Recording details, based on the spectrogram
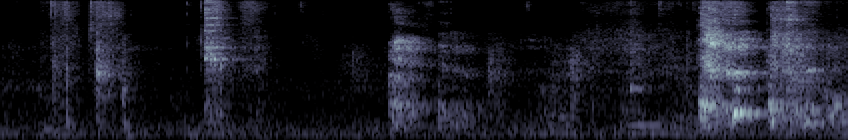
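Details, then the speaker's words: A child (son) gives several short, harsh cough bursts with throat clearing in a quiet kitchen, after family members fell ill with coughs one after another: cough. "As you can hear, my son is coughing."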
